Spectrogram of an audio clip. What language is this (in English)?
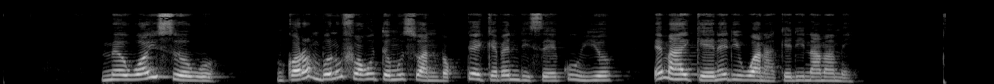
Ibibio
